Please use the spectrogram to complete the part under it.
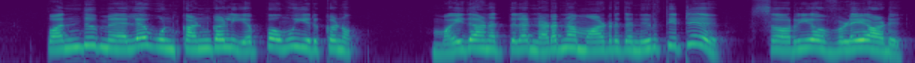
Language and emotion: Tamil, angry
